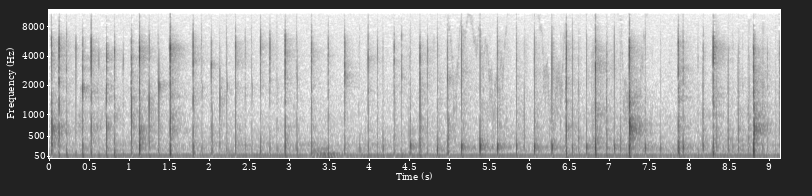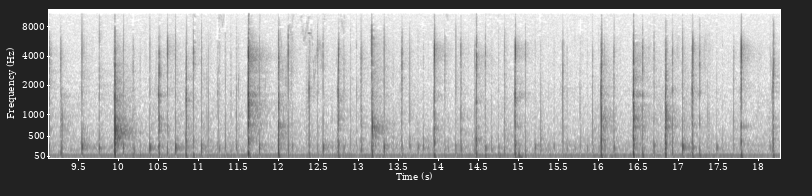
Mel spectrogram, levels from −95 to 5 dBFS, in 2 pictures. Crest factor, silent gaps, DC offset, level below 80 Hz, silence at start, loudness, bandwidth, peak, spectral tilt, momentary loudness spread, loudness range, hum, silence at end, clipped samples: 34 dB; none; under 0.1%; -46 dBFS; 0 s; -33 LUFS; 11.5 kHz; 0 dBFS; -3.5 dB/octave; 15 LU; 7 LU; none; 0 s; under 0.1%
